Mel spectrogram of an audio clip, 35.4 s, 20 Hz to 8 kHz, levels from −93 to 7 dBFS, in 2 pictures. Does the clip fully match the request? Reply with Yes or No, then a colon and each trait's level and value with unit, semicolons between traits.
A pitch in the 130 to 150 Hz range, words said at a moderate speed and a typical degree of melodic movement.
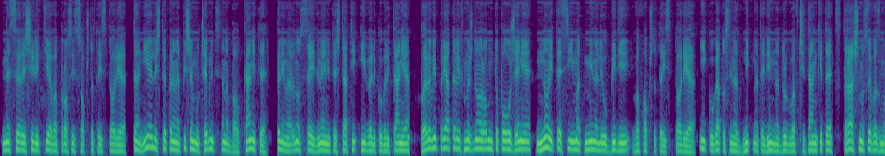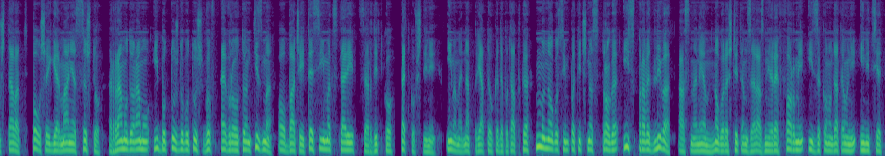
Yes: medium, 140 Hz; average, 150 wpm; average, 3.4 semitones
